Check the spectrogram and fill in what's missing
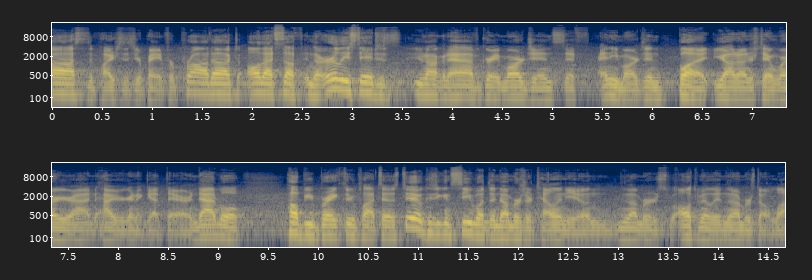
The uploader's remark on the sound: Recorded LIVE at SubSummit.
